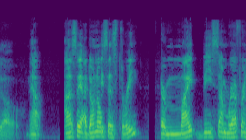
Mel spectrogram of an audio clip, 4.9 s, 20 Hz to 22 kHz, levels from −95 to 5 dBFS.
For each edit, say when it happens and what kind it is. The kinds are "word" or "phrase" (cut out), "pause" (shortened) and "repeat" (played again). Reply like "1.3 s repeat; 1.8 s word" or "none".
2.0 s word; 3.0 s pause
